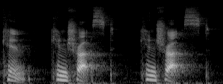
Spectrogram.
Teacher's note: When can is the auxiliary verb, so it's not the main verb, we reduce this to kin, and it's very unstressed sound.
